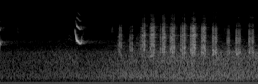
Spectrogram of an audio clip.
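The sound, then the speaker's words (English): A single thin, high whistled note, then a rapid series of short, raspy high-pitched chirps from a white-tailed kite, a bird of prey, against a quiet outdoor background. “The white-tailed kite is a bird of prey with an uncanny ability.”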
